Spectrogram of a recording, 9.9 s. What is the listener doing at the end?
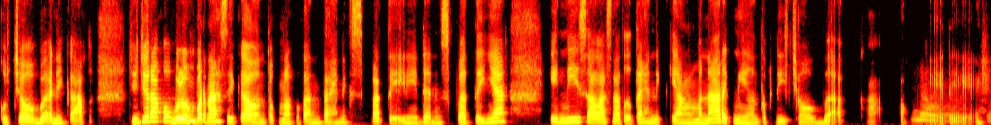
taking over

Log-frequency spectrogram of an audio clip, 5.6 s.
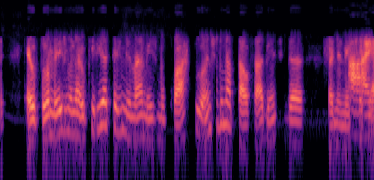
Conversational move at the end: listening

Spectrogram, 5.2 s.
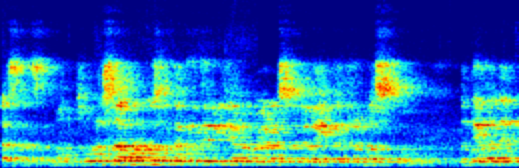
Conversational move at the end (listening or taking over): listening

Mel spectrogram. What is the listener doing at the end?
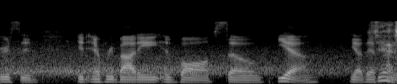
taking over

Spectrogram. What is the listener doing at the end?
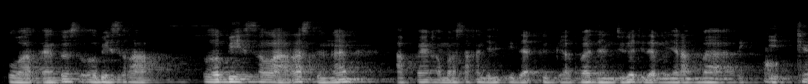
taking over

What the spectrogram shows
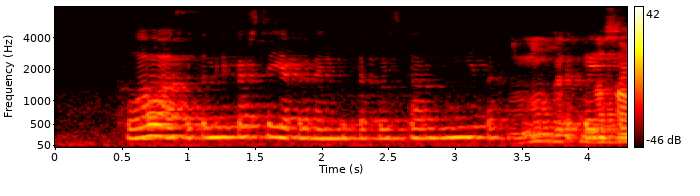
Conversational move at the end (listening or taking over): taking over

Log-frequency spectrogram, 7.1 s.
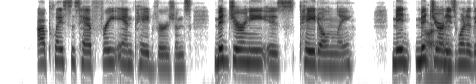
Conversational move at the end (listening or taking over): listening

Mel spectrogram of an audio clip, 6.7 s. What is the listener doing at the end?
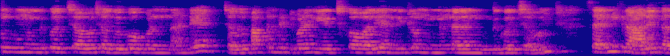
listening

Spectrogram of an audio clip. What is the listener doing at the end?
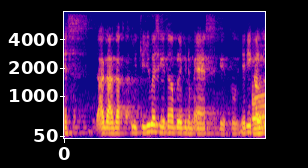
taking over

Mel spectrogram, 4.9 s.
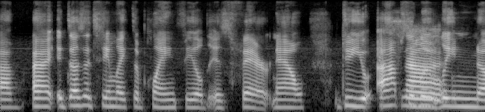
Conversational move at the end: listening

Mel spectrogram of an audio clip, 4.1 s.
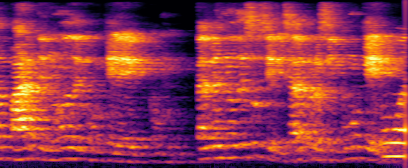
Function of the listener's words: taking over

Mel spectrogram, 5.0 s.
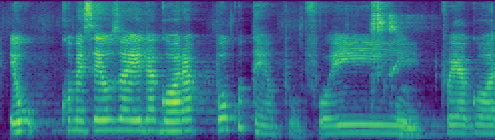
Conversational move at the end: listening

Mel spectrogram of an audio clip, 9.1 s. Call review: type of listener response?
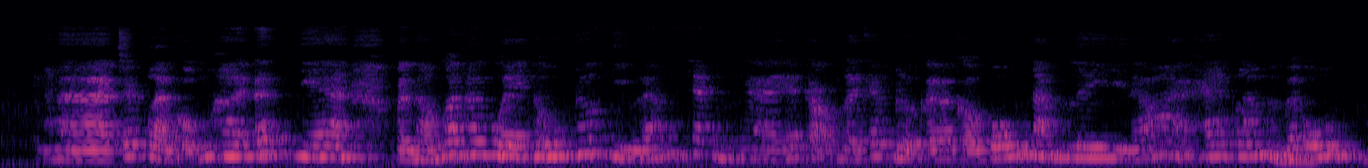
taking over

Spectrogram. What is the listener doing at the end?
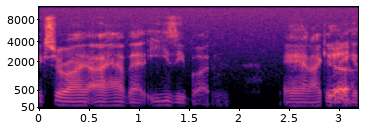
listening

